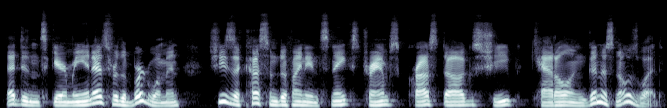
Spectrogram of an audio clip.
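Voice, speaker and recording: A man's voice: medium pitch, animated, normal speed, close to an everyday voice. A man voicing an eager, sweet, chatty young woman in a storybook, with gushing exclamations. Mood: lively, gushing.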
